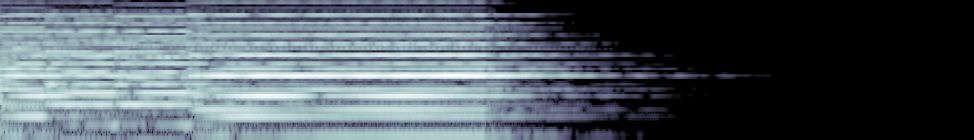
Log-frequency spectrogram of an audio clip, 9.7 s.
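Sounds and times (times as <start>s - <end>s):
organ: 0.0s - 6.4s.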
